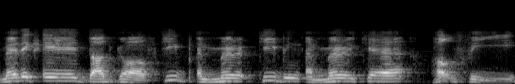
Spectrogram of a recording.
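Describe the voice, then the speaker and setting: Speaking with a strong Egyptian accent, a man talks at a very slow pace with lively intonation. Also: fairly high pitch for a man. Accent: heavy Egyptian. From Egypt, Alexandria. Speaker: caller. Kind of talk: phone complaint call. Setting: phone call. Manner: halting.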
